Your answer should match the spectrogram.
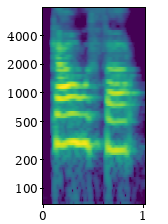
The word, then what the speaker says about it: كوثر: Ka followed by waw with a sukun. You're gonna have to make your lips rounded here, like when you pronounce the W in English, like wow. Kawthar. This is a tha, not a sin. We can't say kawthar. This is a very common mistake to say sa here.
